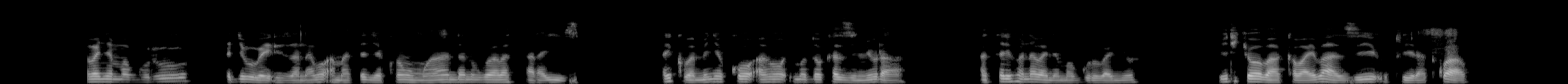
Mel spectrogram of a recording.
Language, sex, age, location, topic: Kinyarwanda, female, 18-24, Nyagatare, government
